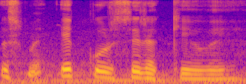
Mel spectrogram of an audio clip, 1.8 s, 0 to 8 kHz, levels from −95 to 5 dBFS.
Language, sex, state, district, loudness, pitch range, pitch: Hindi, male, Uttar Pradesh, Lucknow, -16 LUFS, 120-165 Hz, 130 Hz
